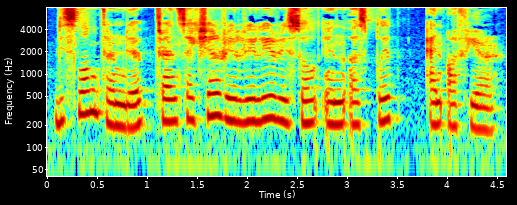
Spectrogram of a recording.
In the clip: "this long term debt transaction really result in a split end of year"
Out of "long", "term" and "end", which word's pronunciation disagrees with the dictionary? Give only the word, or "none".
end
